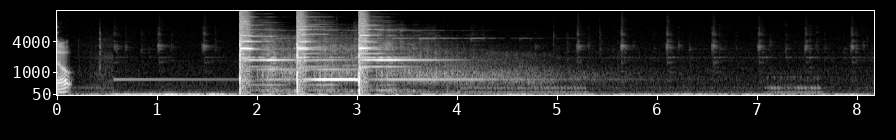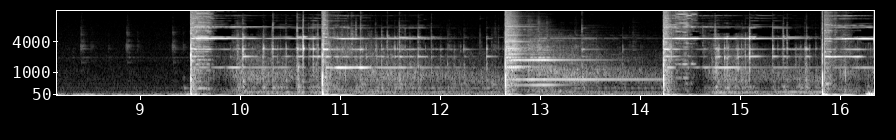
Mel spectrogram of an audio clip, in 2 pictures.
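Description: Smith & Wesson M&P 9mm pistol shots: three quick shots about half a second apart near the start, then a second string of several shots spread over about six seconds. After the shots there is a lingering metallic clang.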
